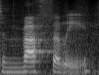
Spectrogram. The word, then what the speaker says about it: Wassily: artist i enjoy named vasily kandinsky so his name is spelled like wassily but it's pronounced vasily he was born in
